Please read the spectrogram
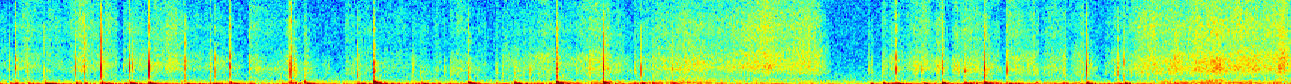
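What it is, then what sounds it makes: Covered backgammon case tapped with fingernails. Fingernails tap rapidly on the lid and near the front edge of a closed, hollow backgammon case with a map-print covering. Quick, dull, low-pitched clicks come in dense bursts, with a brief quiet gap partway through before the tapping resumes.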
